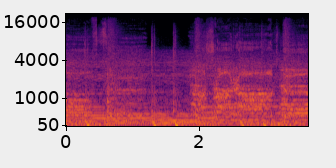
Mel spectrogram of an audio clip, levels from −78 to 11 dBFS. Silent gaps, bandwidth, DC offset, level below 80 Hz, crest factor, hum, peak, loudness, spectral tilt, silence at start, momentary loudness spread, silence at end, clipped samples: none; 20 kHz; under 0.1%; -26 dBFS; 12 dB; none; -6 dBFS; -19 LUFS; -5 dB/octave; 0 s; 4 LU; 0 s; under 0.1%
